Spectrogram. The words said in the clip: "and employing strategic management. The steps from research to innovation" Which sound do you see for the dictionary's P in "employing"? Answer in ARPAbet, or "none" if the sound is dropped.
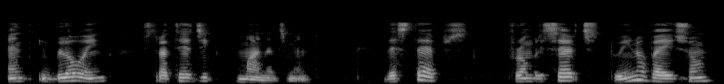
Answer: B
